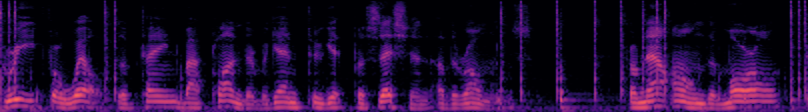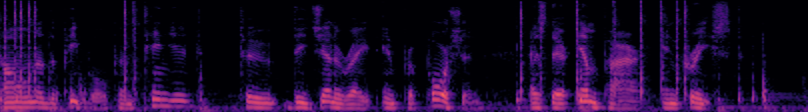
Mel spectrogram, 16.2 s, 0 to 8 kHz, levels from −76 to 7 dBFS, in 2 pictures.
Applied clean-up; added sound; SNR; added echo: none; Clock; 12 dB; none.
